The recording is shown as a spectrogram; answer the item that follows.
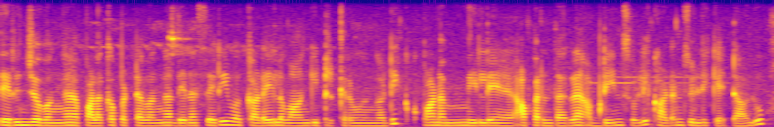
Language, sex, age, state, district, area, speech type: Tamil, female, 18-30, Tamil Nadu, Tiruppur, rural, spontaneous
